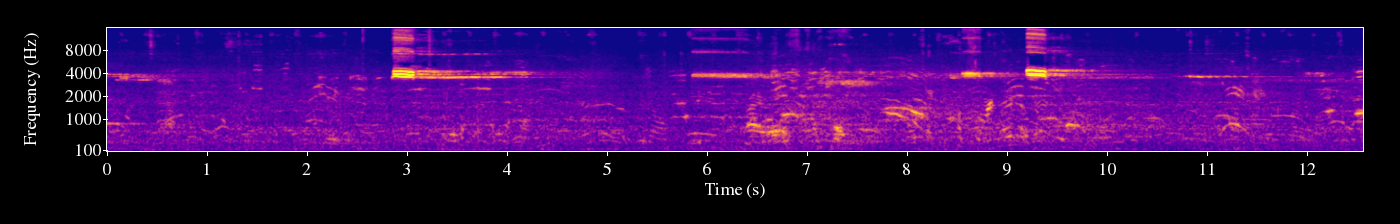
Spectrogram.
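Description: Sports referee's whistle blasts, a loud one about three seconds in and another about nine seconds in, with fainter whistles between, over the chatter and shouts of a crowded arena.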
